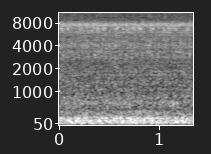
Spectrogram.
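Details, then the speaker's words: 2004-2006 Dodge Durango 5.7L after replacing a noisy, overheating alternator with a unit from a 2008 Ram: smooth, even idle, steady low rumble, old noise gone, no whine or rattle; charging over 14 volts; normal idle. "okay so it definitely stopped all that noise that was going on and there's a lot of excess heat coming off of that old one as well"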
